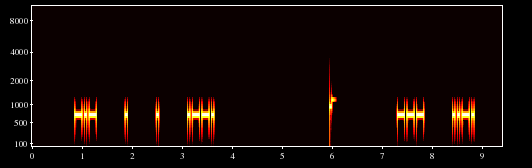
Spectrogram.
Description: Morse code, heard as a keyed tone, about 25 wpm, spaced as for 12 wpm, 700 Hz. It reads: KEEP OF
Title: 4x Character Spacing - Top 300 Words - 25wpm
